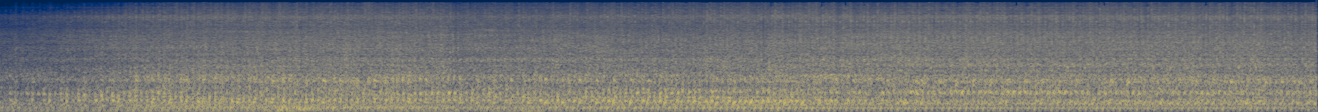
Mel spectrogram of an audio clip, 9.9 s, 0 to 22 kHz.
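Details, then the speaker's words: 2010 Ford F-150 4.6 V8 on its first start after a front end rebuild with timing chain and guides, idling around 1,000 rpm with oil pressure up. Uneven, stumbling, lumpy beat from a miss; owner bets a broken coil, not confirmed. "Sounds alright. I got a mist, and I bet you it's this coil here that's broken, but that mist may go away."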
